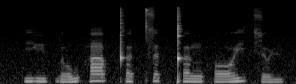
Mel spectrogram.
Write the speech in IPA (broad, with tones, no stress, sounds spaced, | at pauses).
j iː˨ p̚ l o˨˥ w h aː˥ p̚ kʰ ɐ˨ t̚ t͡s ɐ˥ t̚ kʰ ɐ˨ ŋ h ɔː˨˥ j t͡s ɵ˨ ɥ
